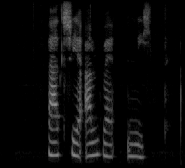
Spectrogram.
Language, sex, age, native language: Icelandic, female, 7, Icelandic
